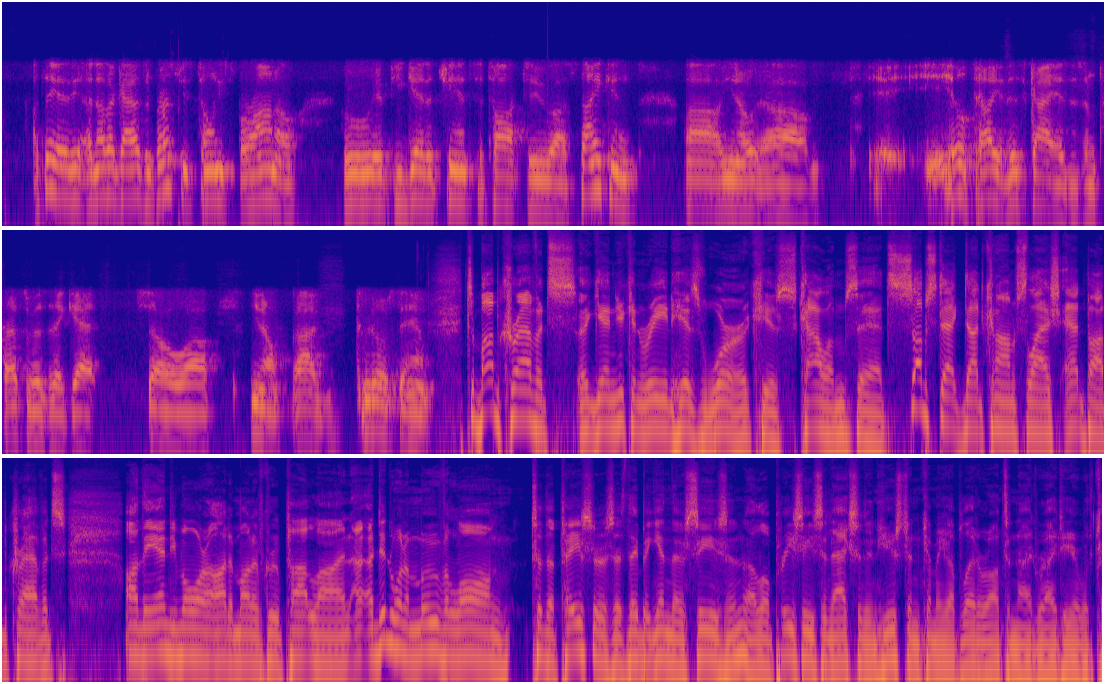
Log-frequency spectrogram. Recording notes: opens the phone lines up and takes some calls!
